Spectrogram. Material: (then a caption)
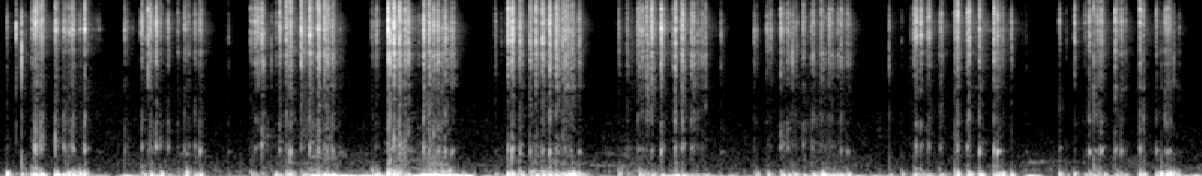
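Plastic. Long nails scratch the ridged rim and dark bristle face of a small round pink plastic hairbrush in quick bursts of dense, crisp clicking and bright scratchy hiss, with a soft low rumble beneath. Short pauses separate the bursts, and the scratching is loudest and most continuous in the middle of the clip.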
